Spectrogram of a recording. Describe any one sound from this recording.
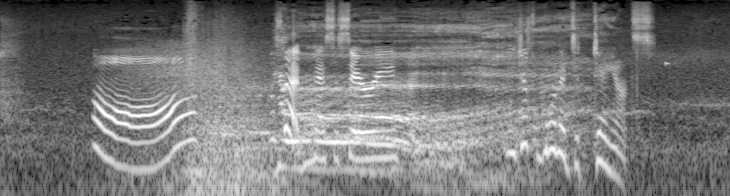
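A large creature roars with a long, wavering howl.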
